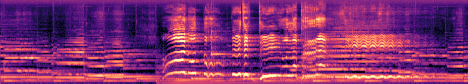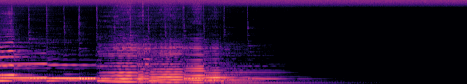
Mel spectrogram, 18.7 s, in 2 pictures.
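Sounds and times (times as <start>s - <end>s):
folk song from Italy: 0.0s - 13.7s.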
